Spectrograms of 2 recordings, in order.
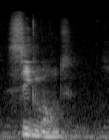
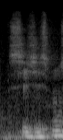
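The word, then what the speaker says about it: Zsigmond: Comment vous dites? Sigmund. C'est vrai. Aussi simplement. Sigmund. Sigismond, ça va pas du tout.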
